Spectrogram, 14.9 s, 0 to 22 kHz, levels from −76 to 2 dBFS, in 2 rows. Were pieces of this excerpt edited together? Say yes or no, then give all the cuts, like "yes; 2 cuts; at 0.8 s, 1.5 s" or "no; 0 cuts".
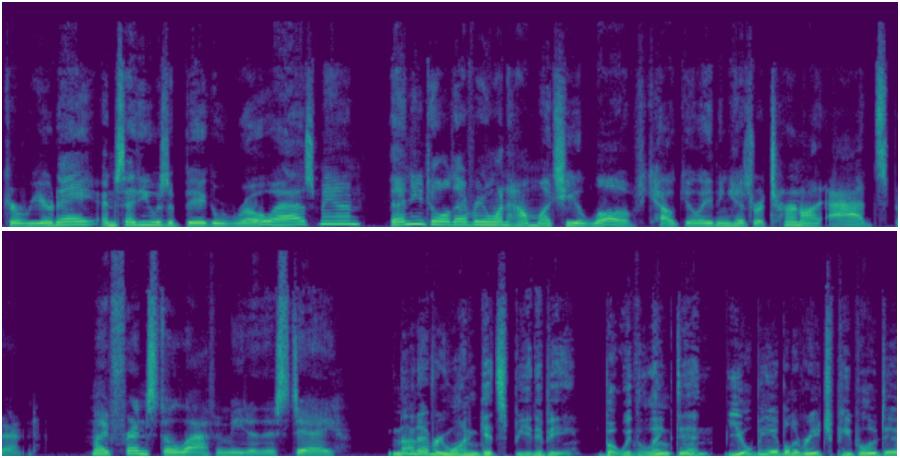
no; 0 cuts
